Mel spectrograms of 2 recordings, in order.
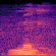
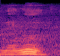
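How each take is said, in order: First: The stress is on the first syllable. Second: The stress is on the second syllable. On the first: The speaker calls it right. "앞에 제가 들려드린 것처럼 앞 음절에 강세가 있어야" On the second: The speaker calls it wrong. "강세를 뒤로 주어서 말을 한다면"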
